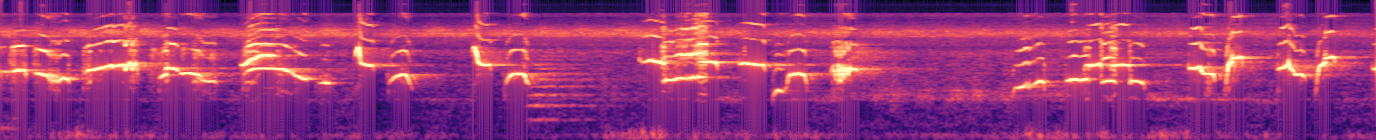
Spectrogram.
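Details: Caged white-rumped shama opening its tail while singing, sound said to stimulate other shamas: looping whistled notes and chirps in rapid phrases, a short falling series of tones midway, soft low thumping in the background.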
